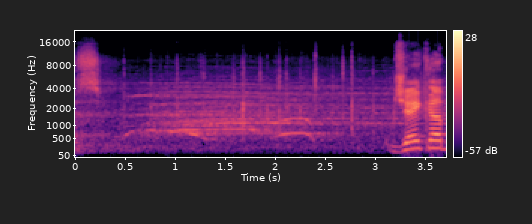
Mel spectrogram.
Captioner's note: audience cheering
